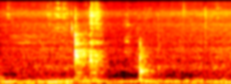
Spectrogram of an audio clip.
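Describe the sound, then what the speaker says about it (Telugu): Onions frying and being stirred in a pan for a home-style chicken curry, with soft sizzling under a few short scraping stir strokes, close by and moderately quiet, no talking. "ఉల్లిపాయలు అయితే వేగినాయి."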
